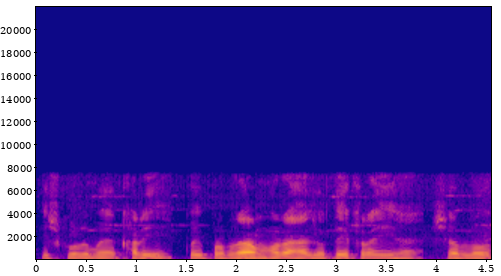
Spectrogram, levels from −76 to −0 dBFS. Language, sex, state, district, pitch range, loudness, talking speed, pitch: Hindi, male, Bihar, Muzaffarpur, 145-155 Hz, -26 LUFS, 185 wpm, 150 Hz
